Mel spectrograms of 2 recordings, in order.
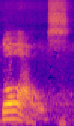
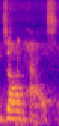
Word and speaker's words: doghouse: we have dog house we don't say dolos we say dog house we pronounce them separately why because they are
